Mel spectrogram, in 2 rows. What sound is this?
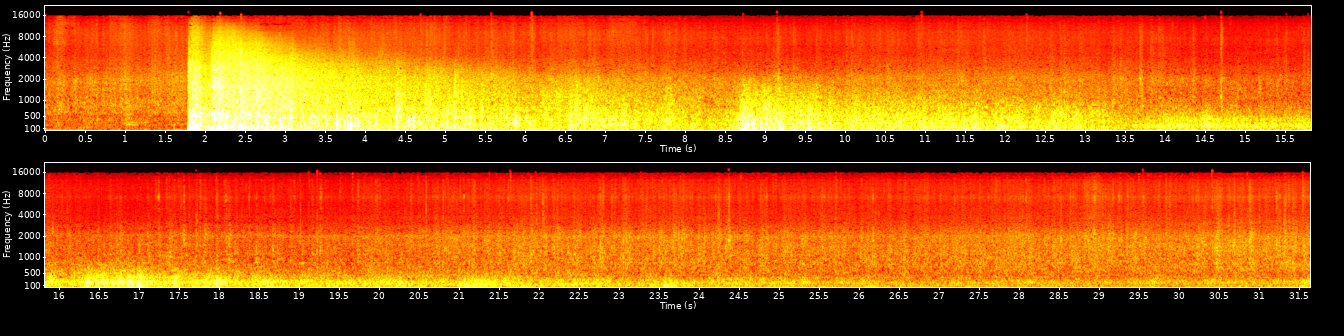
Huge Thunderclap
A thunderclap that struck perhaps only 100 metres away. It is sudden and loud with many reverberant rumbles occurring afterwards. There is some rain noise on a tin roof throughout the recording.
This sound has a few problems. It was just too cool of a sound to throw away, so I fixed it up as best I could.
Someone near me screamed during the first second of the thunder. I tried to reduce the scream as much as possible without decreasing the sound quality, but it can still be heard if you listen closely.
There was also a bit of clipping, but I fixed that with Audacity's repair tool.
Recorded 17/09/2019 with a H4n Pro onboard stereo mics
Edited in Audacity 21/01/2021 and 16/06/2021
